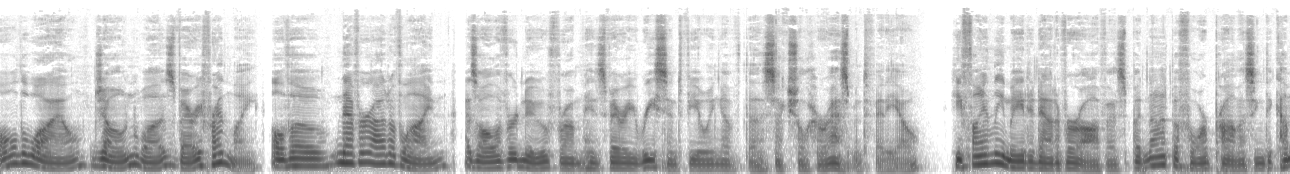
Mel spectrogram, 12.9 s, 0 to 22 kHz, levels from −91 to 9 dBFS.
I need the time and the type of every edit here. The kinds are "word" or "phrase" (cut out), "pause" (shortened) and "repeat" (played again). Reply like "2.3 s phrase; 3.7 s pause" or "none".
2.6 s pause; 4.5 s pause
